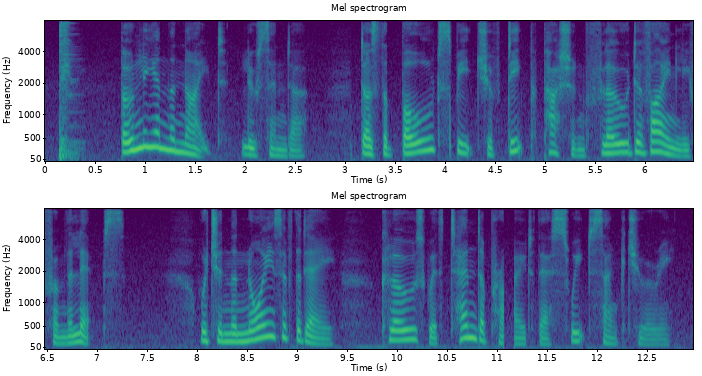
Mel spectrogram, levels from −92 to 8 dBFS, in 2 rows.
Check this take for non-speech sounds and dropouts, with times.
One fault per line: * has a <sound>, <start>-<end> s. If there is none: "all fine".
* has a thud, 0.1-0.4 s
* has a dropout, 11.1-11.2 s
